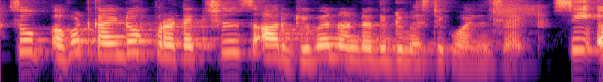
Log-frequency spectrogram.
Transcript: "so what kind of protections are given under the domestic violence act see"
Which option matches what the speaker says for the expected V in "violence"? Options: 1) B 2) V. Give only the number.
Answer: 2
